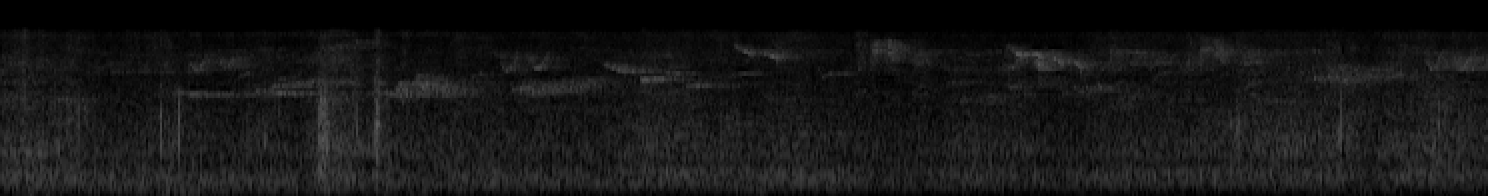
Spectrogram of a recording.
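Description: Faint woodland birdsong: scattered short chirps and twittering phrases over a steady outdoor hiss, with a few soft knocks.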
